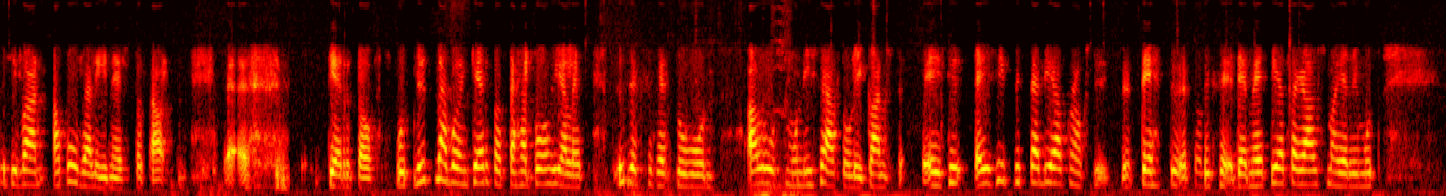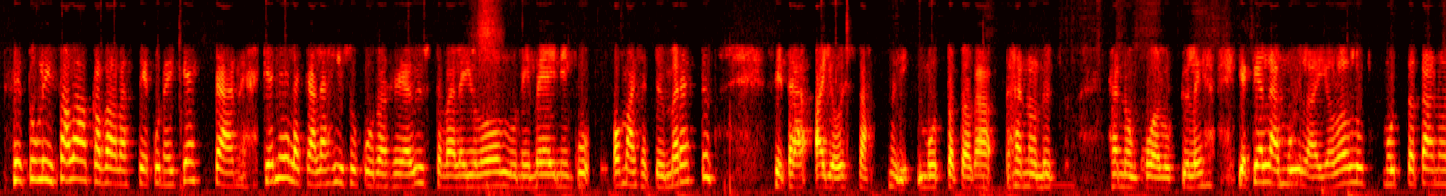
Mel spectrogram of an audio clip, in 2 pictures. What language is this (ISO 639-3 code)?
fin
